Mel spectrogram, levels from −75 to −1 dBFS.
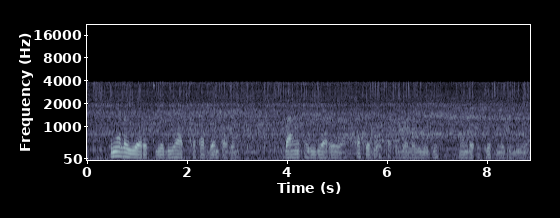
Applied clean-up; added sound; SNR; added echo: none; Tools + Fireworks; 3 dB; none.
